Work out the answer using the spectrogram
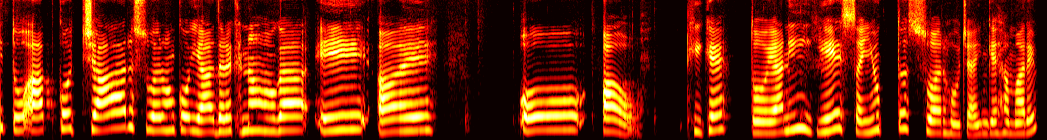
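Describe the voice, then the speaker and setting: Young female teacher, high voice, dry close mic, patient and step by step. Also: no echo. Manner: patient, repeats key terms slowly, checks "theek hai?". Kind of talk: live online grammar class.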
